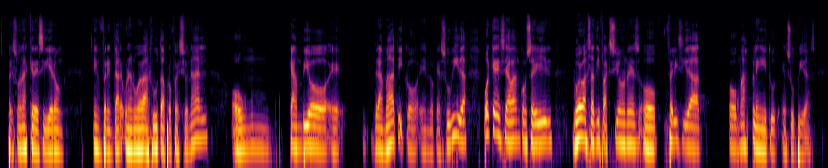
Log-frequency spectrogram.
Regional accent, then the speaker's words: San Juan, Puerto Rico; soy de San Juan de Puerto Rico

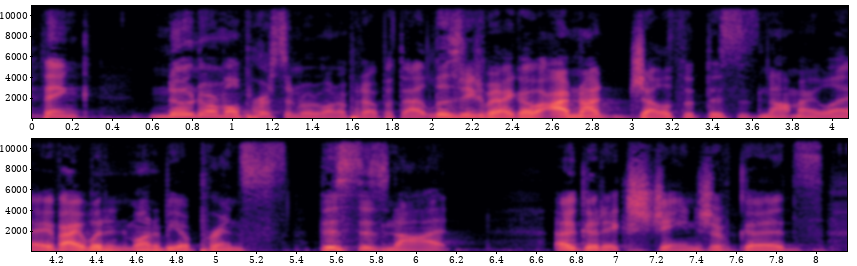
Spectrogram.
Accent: United States; as an American

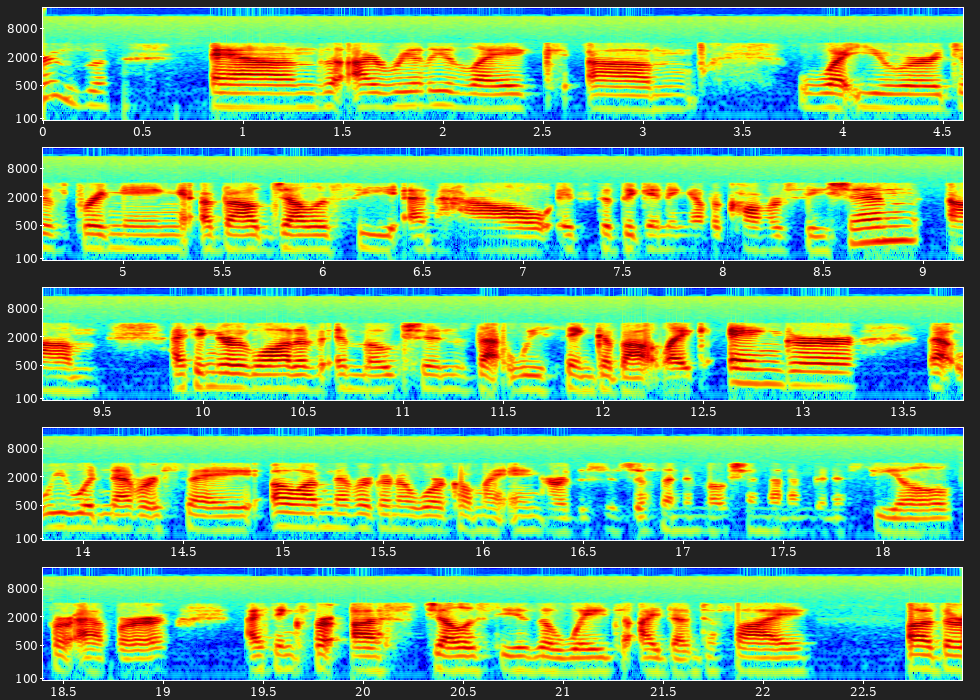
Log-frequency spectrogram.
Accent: Montreal, Quebec, Canada; now in New York City, United States; I'm from Montreal originally. I moved to New York City

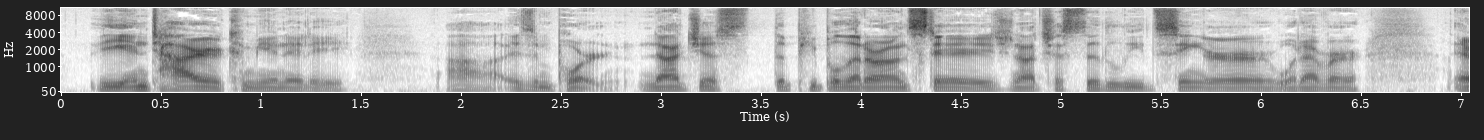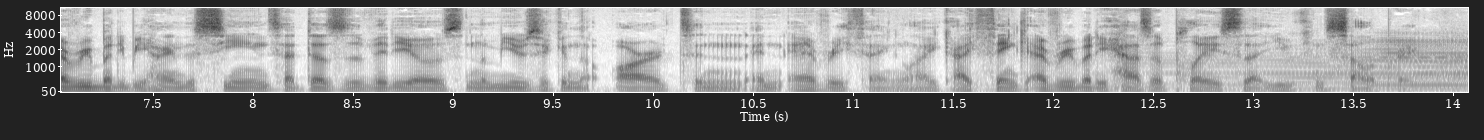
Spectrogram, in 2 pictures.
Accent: San Gabriel Valley, California, United States; now in Sylmar, United States; I grew up in San Gabriel Valley

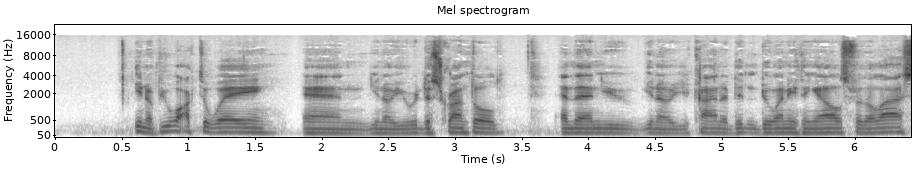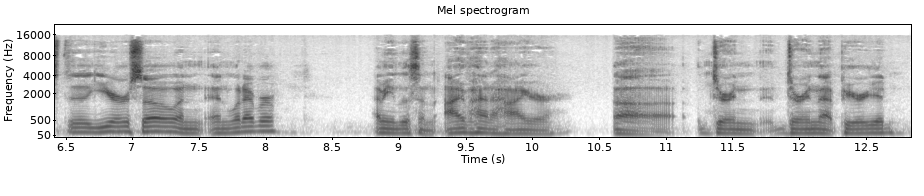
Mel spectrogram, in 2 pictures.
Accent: South Florida, United States; we're from South Florida too

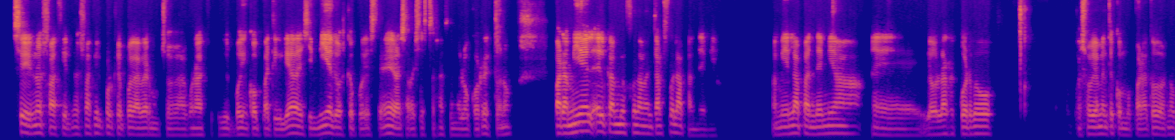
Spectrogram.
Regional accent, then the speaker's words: Madrid, Community of Madrid, Spain; moved away as an adult; now in Texas, United States; yo soy de España, soy de Madrid

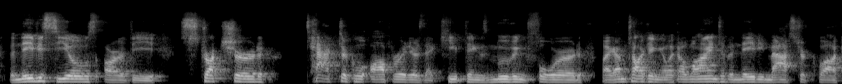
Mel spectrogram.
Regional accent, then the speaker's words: Canada; I'm Canadian

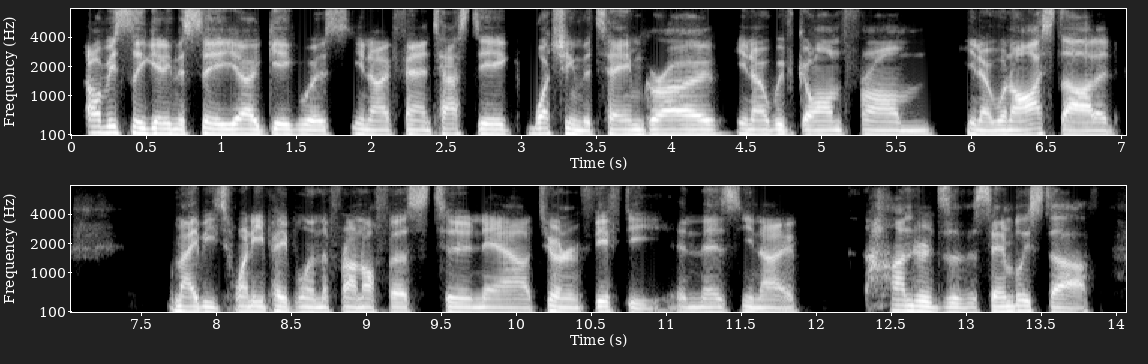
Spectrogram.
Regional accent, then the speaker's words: Australia; our country

